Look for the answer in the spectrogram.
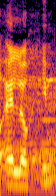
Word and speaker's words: Elohim: Su pronunciación es como si estuviéramos diciendo Elohim con una J, Elohim, Eloah, Elohim.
